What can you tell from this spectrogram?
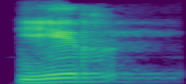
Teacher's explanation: மேல்வாயை நாக்கின் நுனி வருடுவதால் பிறக்கின்றன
